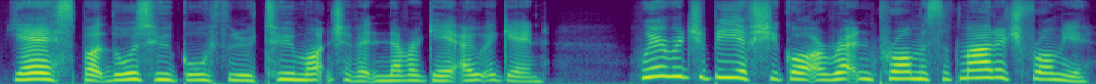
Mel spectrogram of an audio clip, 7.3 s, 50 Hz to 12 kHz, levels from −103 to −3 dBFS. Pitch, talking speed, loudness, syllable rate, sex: 235 Hz, 230 wpm, -18 LUFS, 5.6 syllables/s, female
